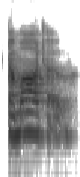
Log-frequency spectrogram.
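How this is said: British accent, the middle syllable sounds like 'mah'. "The British people also say tomato, tomato. The stress on the second syllable ma"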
